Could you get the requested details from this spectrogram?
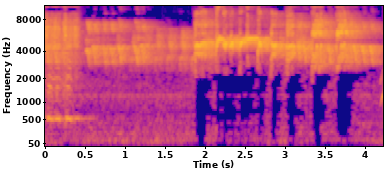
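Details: Greater green leafbird, known locally as caijo, in full voice for songbird training: after a faint low tone, bright high twittering and sharp rapid chips, sustained in quick, irregular bursts.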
